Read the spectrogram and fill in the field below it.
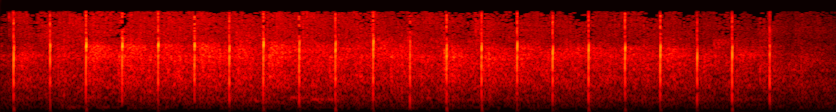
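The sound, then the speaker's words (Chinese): An audience claps in steady unison to honour the elders among them, sharp crisp claps landing about four times a second over a bed of scattered clapping, with no talking throughout. “在这一刻，愿意我们用一同的用掌声向我们当中的长辈来到去致敬。”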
